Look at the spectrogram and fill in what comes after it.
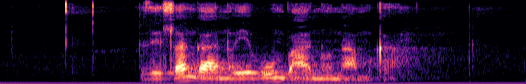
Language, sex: South Ndebele, female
